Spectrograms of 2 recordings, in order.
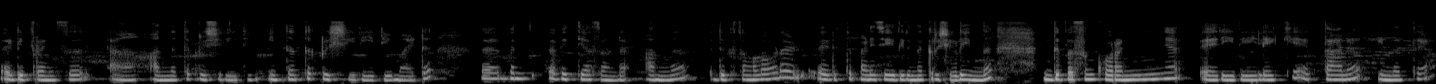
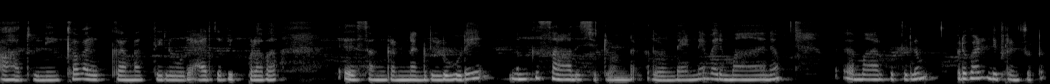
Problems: none marked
